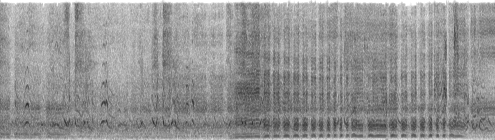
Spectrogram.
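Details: Adult emperor penguin pair with their chick by the Davis Sea: a loud, pulsed, warbling call with rapid even beats, rising in pitch at the start then holding steady for about two seconds, over a background of other penguins calling and wind.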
